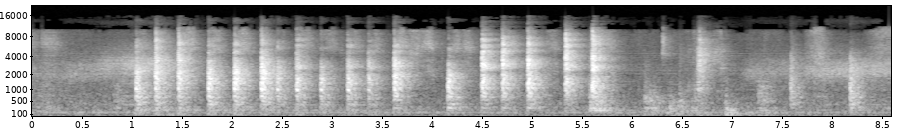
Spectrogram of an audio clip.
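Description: Chalk tapping and scraping on a blackboard as characters are written: a quick run of short, sharp strokes for about five seconds, then fewer and fainter ones near the end.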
